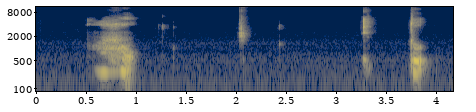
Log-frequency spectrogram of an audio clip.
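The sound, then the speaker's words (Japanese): A kiss: a soft, breathy smacking burst followed by a few short, quiet lip clicks spaced apart. “これがキスです。”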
